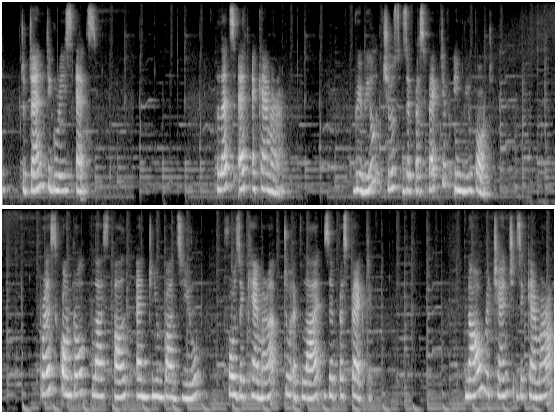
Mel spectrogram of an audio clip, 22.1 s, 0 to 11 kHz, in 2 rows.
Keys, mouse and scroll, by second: 0.1 click, 3.8 shift+a, 7.1 KP_1, 8.7-10.1 scroll up 2, 10.2-11.4 shift+middle drag, 14.9 ctrl+alt+KP_0, 18.9 g, 20.0 z.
